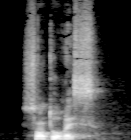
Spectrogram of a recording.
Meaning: female equivalent of centaure: centauress (female centaur)
- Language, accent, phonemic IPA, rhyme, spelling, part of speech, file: French, France, /sɑ̃.tɔ.ʁɛs/, -ɛs, centauresse, noun, LL-Q150 (fra)-centauresse.wav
